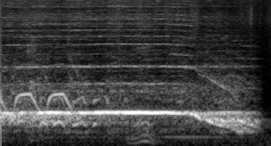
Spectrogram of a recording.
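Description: A person imitates a siren with the mouth during a game show on the RUN BTS variety program, producing a loud, steady wailing tone that rises and falls, held for a few seconds before sliding down and fading out.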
